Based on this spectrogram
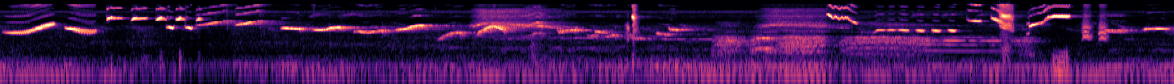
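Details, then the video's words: Captive mountain tailorbird in Purworejo, Central Java, singing a fluting song that calls a female. Rising and falling whistled notes, some buzzy bursts, and a steady low mechanical hum underneath. "Tledekan Gunung Gacor Nyuling Panggil Betina"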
